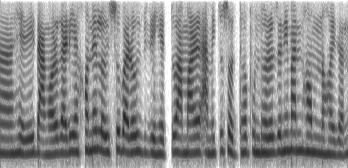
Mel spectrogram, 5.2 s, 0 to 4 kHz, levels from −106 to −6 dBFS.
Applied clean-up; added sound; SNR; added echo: none; none; none; none.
